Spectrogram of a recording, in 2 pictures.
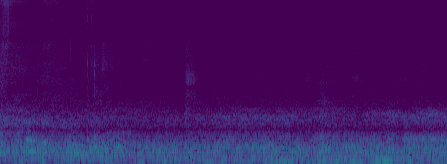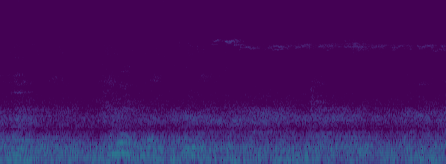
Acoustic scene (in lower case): park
